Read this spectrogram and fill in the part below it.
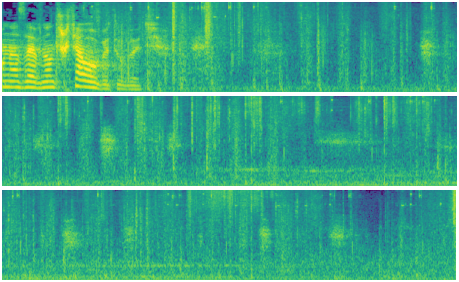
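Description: Footsteps crunch over debris and creaking floorboards.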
